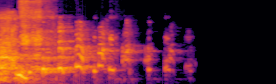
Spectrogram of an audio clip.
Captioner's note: both laugh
